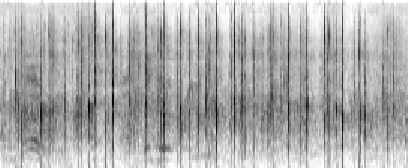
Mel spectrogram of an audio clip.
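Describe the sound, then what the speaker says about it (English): Audience applause at a hysteroscopy medical symposium for Mark Hans Emanuel, with sharp individual claps standing out over a steady wash of clapping, moderately loud and continuous for several seconds. "I would ask a big applause to Mark Hans Emanuel"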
